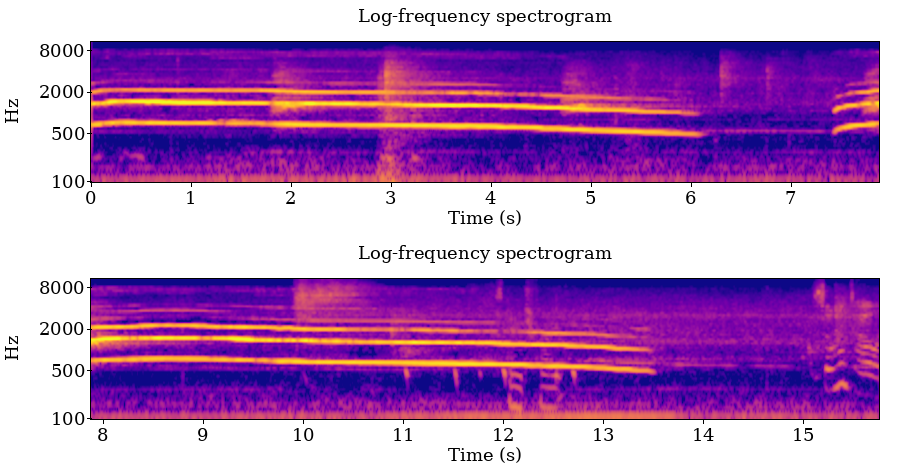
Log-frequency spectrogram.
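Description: Wolfdogs at a sanctuary howl in long, sliding, layered tones, two drawn-out howls following one another over steady low background rumble, fairly close and loud.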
